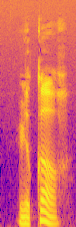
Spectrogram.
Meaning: 1. body 2. corpse 3. corps 4. field 5. body (shank of a type)
- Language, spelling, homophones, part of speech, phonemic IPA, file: French, corps, cor / cors, noun, /kɔʁ/, Fr-corps.ogg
